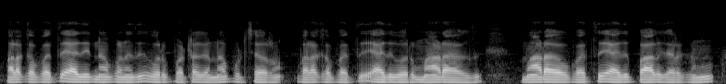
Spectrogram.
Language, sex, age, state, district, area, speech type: Tamil, male, 45-60, Tamil Nadu, Tiruvannamalai, rural, spontaneous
